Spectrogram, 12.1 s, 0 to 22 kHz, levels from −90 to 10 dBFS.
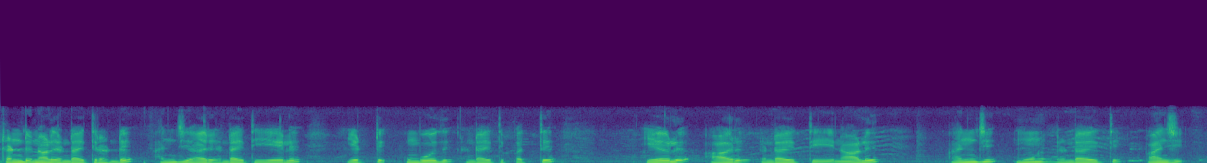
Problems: continuous background conversations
